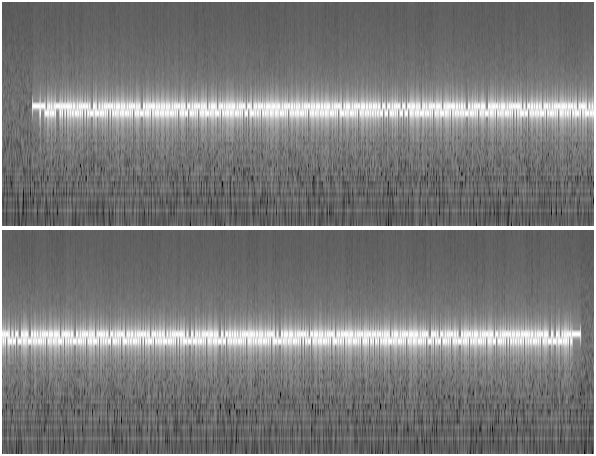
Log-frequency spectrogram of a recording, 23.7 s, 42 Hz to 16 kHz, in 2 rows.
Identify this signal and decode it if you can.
RTTY (75 baud, 170 Hz shift), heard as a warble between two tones, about 920 Hz centre. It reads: 12 753 704 4541444 49 4303746 9327066 84 4086 30 082299 9964 0361885 05670 1398837 627313 395658 003125 43129 32 73783 135 645988 624 3500 7904 3216 4777430 06 579 85470 69 72212 055347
